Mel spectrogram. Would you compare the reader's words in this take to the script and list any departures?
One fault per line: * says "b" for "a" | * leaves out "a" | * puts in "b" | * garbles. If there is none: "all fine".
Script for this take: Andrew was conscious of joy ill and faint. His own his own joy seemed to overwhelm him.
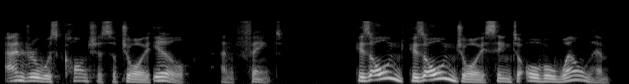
all fine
